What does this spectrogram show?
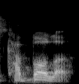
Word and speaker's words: Kabbalah: audience I'll try um the word cabala which is the modern Hebrew pronunciation angiz and the more colloquial pronunciation of older times is cabala but I'll use the modern one cabala just for the sake of being consistent here um comes from the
